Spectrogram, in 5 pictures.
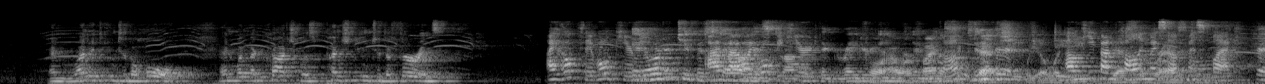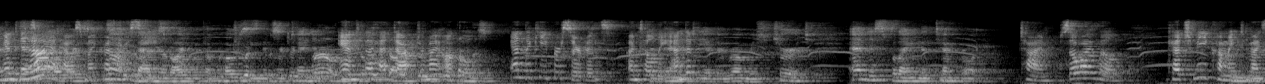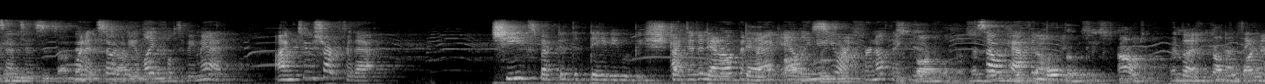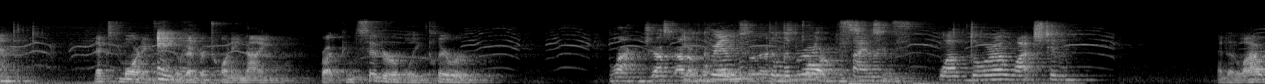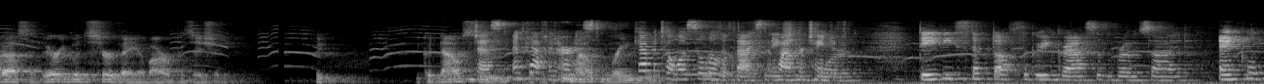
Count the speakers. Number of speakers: five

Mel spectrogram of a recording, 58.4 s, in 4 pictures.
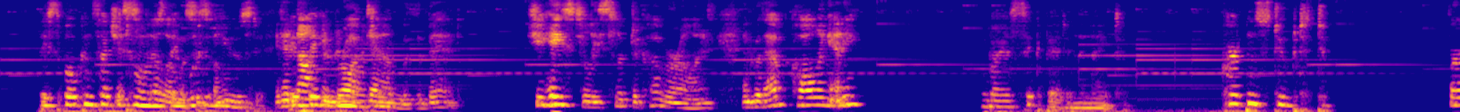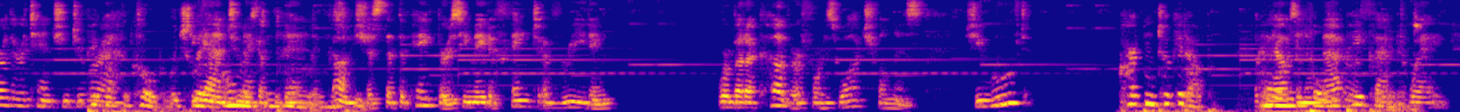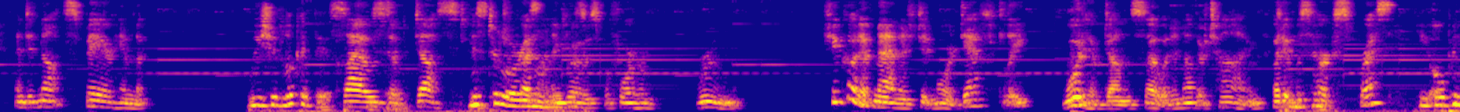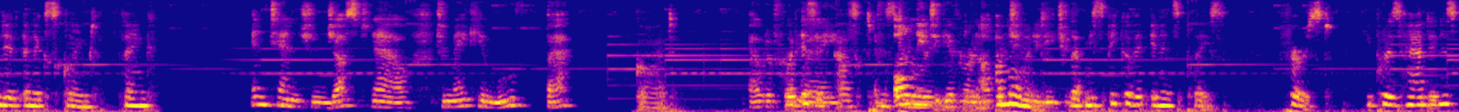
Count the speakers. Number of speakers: two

